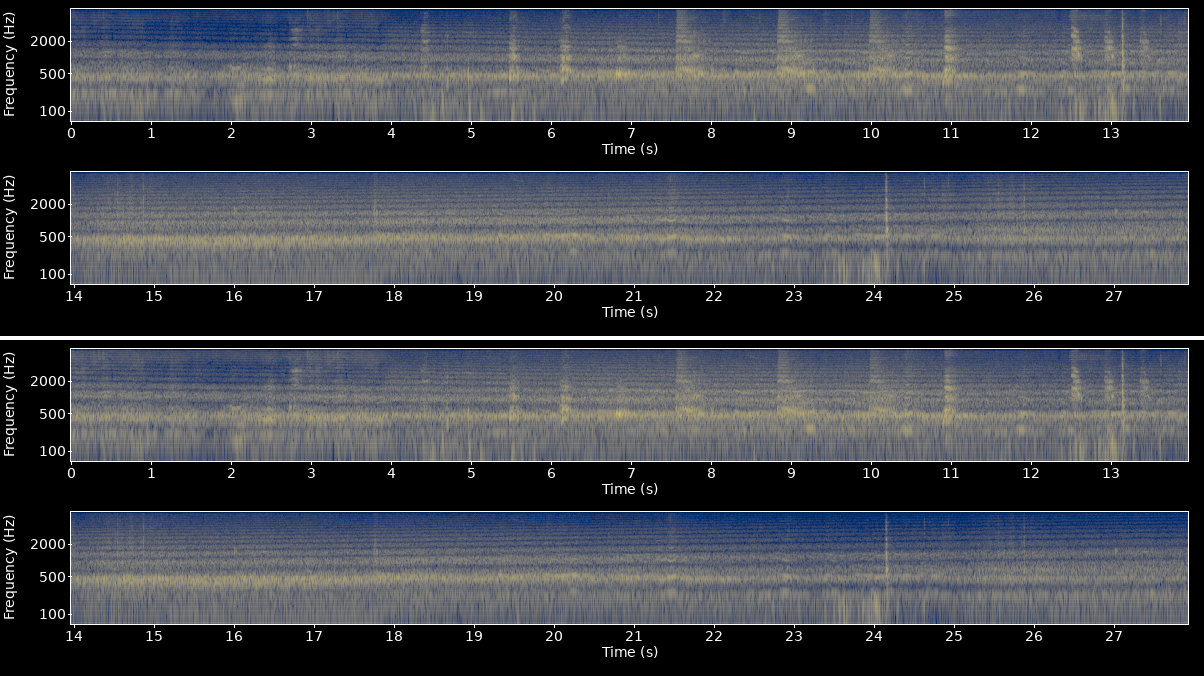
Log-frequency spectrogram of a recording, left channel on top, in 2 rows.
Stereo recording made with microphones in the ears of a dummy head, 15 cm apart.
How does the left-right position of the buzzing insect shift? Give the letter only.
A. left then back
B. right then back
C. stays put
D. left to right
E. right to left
E.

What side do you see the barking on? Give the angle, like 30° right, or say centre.
10° left.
